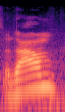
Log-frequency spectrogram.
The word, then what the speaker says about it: Raum: আছে আচ্ছা কেউ বলে রাম কেউ বলে রম আসলে কি হবে রম রম হবে মেবি এটা আসলে কি এখন ইউ উচ্চারণ মানে এর মত হয় সো রমও বলতে পারেন রমও বলতে পারেন রমই হবে আচ্ছা রম বললাম যেহেতু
